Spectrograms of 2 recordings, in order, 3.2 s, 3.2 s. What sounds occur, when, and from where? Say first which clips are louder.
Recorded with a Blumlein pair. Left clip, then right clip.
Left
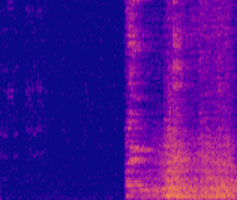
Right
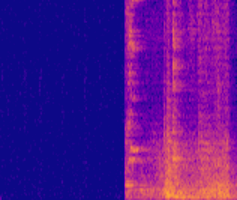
1.7 s a sliding door: right 8 dB; 55° right, 0.5 m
